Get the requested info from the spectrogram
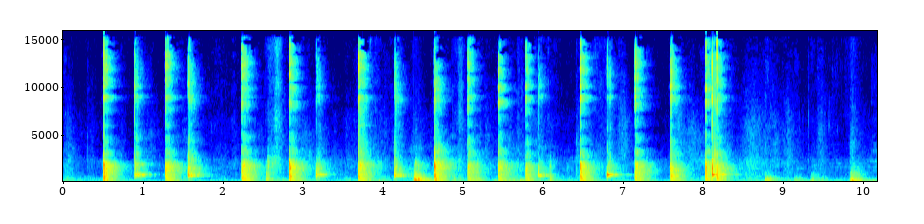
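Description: Table-tennis rally: the ball clicks off the paddles and the table about three times a second, with a short ringing tone on some bounces. The hits thin out near the end.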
